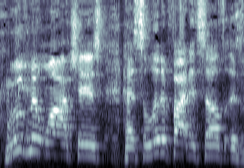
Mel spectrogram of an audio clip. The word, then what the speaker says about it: MVMT: Movement watches pronounced very coolly. Very few vowels used in that.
